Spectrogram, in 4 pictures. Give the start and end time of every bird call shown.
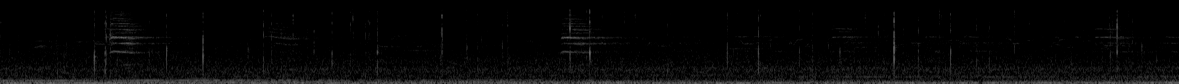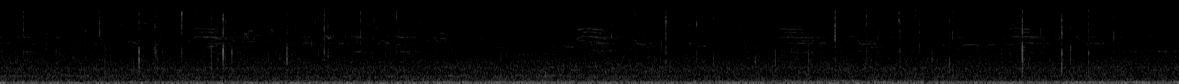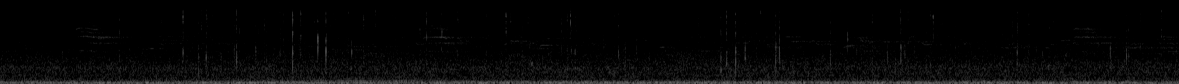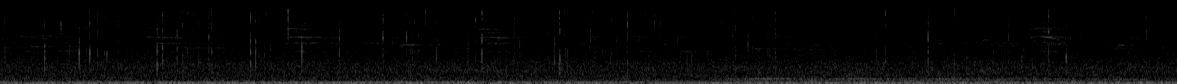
0.9s-14.3s: Blue Jay (Cyanocitta cristata)
11.4s-16.5s: Bobolink (Dolichonyx oryzivorus)
17.4s-28.5s: Blue Jay (Cyanocitta cristata)
34.1s-40.8s: Blue Jay (Cyanocitta cristata)
45.6s-46.2s: Blue Jay (Cyanocitta cristata)

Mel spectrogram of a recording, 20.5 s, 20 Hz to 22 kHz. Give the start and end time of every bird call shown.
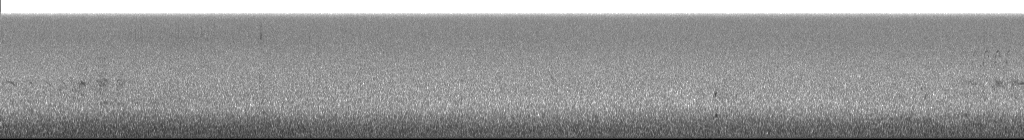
0.0s-2.5s: Erckel's Francolin (Pternistis erckelii)
19.6s-20.3s: Hawaii Amakihi (Chlorodrepanis virens)

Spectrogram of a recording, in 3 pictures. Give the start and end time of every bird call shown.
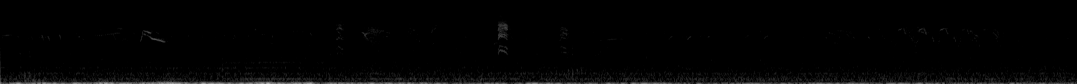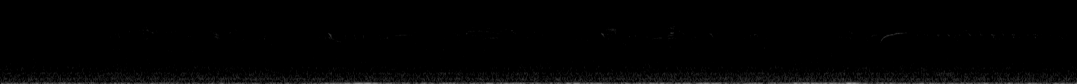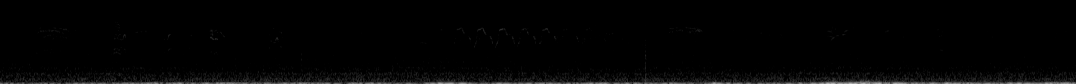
0.0s-1.3s: Eurasian Skylark (Alauda arvensis)
1.3s-1.6s: Hawaii Amakihi (Chlorodrepanis virens)
3.3s-4.2s: Hawaii Amakihi (Chlorodrepanis virens)
4.9s-5.0s: Hawaii Amakihi (Chlorodrepanis virens)
5.6s-5.7s: Hawaii Amakihi (Chlorodrepanis virens)
6.0s-6.2s: Warbling White-eye (Zosterops japonicus)
6.6s-7.7s: Hawaii Amakihi (Chlorodrepanis virens)
8.2s-10.0s: Hawaii Amakihi (Chlorodrepanis virens)
12.1s-12.3s: Hawaii Amakihi (Chlorodrepanis virens)
12.8s-13.1s: Hawaii Amakihi (Chlorodrepanis virens)
15.4s-15.8s: Hawaii Amakihi (Chlorodrepanis virens)
16.7s-16.9s: Hawaii Amakihi (Chlorodrepanis virens)
17.4s-17.5s: Hawaii Amakihi (Chlorodrepanis virens)
20.0s-21.4s: Hawaii Amakihi (Chlorodrepanis virens)
21.9s-22.2s: Hawaii Amakihi (Chlorodrepanis virens)
22.6s-22.7s: Hawaii Amakihi (Chlorodrepanis virens)
22.7s-23.0s: Warbling White-eye (Zosterops japonicus)
23.1s-23.2s: Hawaii Amakihi (Chlorodrepanis virens)
23.6s-23.8s: Hawaii Amakihi (Chlorodrepanis virens)
24.2s-24.4s: Hawaii Amakihi (Chlorodrepanis virens)
26.0s-27.5s: Hawaii Amakihi (Chlorodrepanis virens)
28.2s-28.6s: Hawaii Amakihi (Chlorodrepanis virens)
29.7s-29.9s: Hawaii Amakihi (Chlorodrepanis virens)

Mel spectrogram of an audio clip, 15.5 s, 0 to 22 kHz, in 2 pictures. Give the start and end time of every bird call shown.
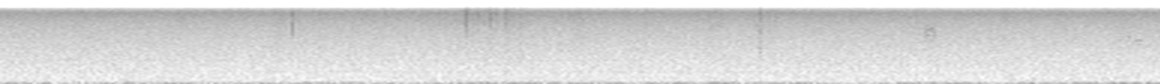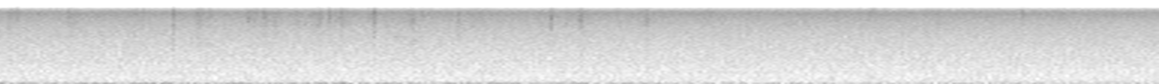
6.1s-6.3s: Hawaii Amakihi (Chlorodrepanis virens)
7.5s-7.7s: Hawaii Amakihi (Chlorodrepanis virens)
10.4s-10.6s: Hawaii Amakihi (Chlorodrepanis virens)

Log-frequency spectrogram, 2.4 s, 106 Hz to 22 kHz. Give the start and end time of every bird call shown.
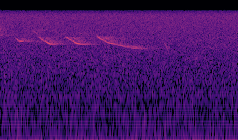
0.0s-1.6s: Rufous-collared Sparrow (Zonotrichia capensis)

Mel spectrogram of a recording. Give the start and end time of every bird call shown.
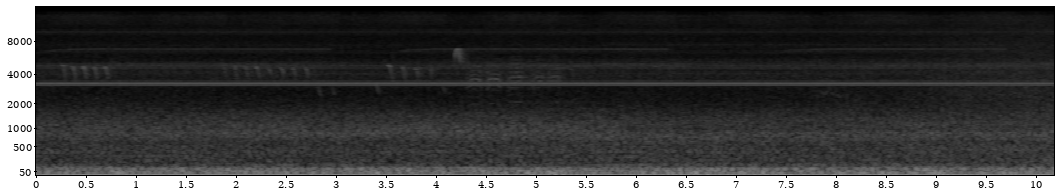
0.1s-4.0s: American Goldfinch (Spinus tristis)
4.0s-5.6s: Black-capped Chickadee (Poecile atricapillus)

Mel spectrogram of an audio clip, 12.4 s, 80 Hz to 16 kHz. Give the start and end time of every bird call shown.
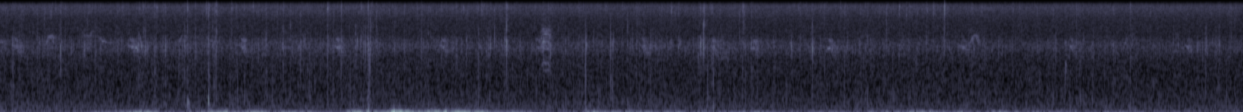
0.1s-0.6s: Hawaii Amakihi (Chlorodrepanis virens)
1.3s-1.5s: Hawaii Amakihi (Chlorodrepanis virens)
2.4s-2.5s: Hawaii Amakihi (Chlorodrepanis virens)
3.4s-3.5s: Hawaii Amakihi (Chlorodrepanis virens)
4.4s-4.5s: Hawaii Amakihi (Chlorodrepanis virens)
5.4s-5.6s: Hawaii Amakihi (Chlorodrepanis virens)
7.5s-7.6s: Hawaii Amakihi (Chlorodrepanis virens)
8.3s-8.4s: Hawaii Amakihi (Chlorodrepanis virens)
9.6s-9.9s: Hawaii Amakihi (Chlorodrepanis virens)

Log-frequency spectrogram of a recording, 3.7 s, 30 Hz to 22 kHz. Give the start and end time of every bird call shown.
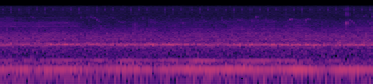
0.0s-0.9s: Red-winged Blackbird (Agelaius phoeniceus)
0.0s-3.7s: American Goldfinch (Spinus tristis)
3.4s-3.5s: Common Grackle (Quiscalus quiscula)

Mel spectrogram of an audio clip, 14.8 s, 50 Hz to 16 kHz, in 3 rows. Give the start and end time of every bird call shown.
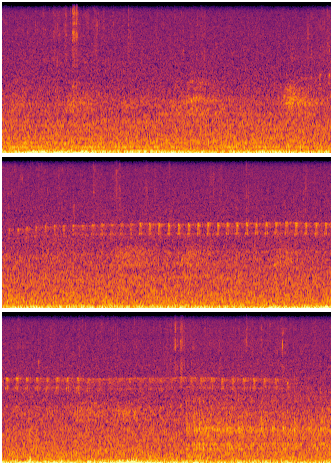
2.6s-4.8s: unidentified bird
4.6s-14.3s: Northern Flicker (Colaptes auratus)
12.5s-14.8s: Yellow-bellied Sapsucker (Sphyrapicus varius)

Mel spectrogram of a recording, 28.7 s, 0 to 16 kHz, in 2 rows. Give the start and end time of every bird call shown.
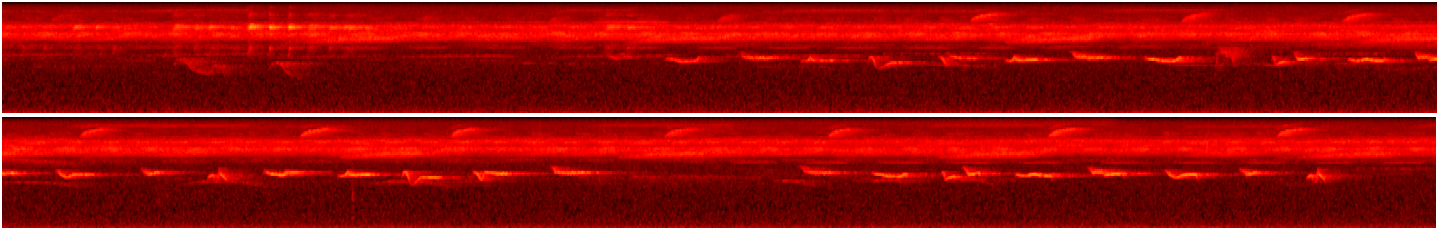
0.0s-28.7s: unidentified bird
1.7s-3.2s: Buff-throated Woodcreeper (Xiphorhynchus guttatus)
5.8s-28.7s: Hauxwell's Thrush (Turdus hauxwelli)
7.6s-24.4s: Long-billed Woodcreeper (Nasica longirostris)
12.0s-12.6s: Ash-throated Gnateater (Conopophaga peruviana)
20.2s-21.8s: Amazonian Barred-Woodcreeper (Dendrocolaptes certhia)

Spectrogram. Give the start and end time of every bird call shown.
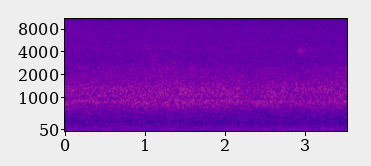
2.4s-3.5s: Northern Waterthrush (Parkesia noveboracensis)

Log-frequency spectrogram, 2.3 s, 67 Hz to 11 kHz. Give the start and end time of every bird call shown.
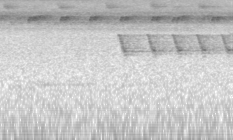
0.0s-2.3s: Solitary Black Cacique (Cacicus solitarius)
0.1s-1.4s: Lemon-throated Barbet (Eubucco richardsoni)

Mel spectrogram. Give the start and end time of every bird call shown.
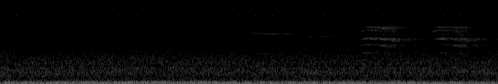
2.2s-3.5s: Black-capped Chickadee (Poecile atricapillus)
3.4s-5.0s: Blue Jay (Cyanocitta cristata)

